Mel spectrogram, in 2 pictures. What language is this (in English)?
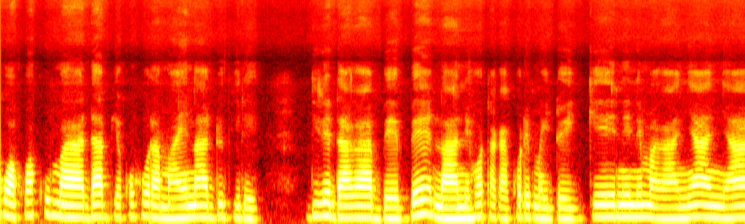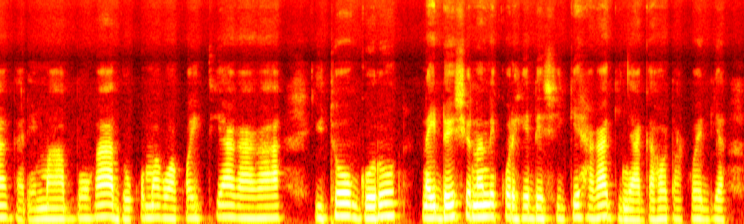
Kikuyu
